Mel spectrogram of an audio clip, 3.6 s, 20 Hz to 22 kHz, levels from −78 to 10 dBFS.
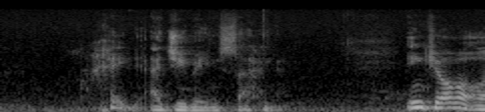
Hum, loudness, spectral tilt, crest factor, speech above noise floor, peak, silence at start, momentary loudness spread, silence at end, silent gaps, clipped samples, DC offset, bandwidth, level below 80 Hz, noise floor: none; -28 LUFS; -5 dB/octave; 18 dB; 21 dB; -12 dBFS; 0 s; 22 LU; 0 s; none; under 0.1%; under 0.1%; 16 kHz; -52 dBFS; -48 dBFS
